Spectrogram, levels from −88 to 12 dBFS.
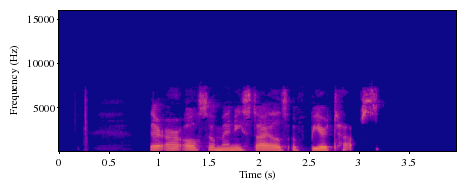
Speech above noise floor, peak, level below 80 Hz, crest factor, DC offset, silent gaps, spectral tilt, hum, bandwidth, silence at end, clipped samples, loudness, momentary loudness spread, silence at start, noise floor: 40 dB; -12 dBFS; -74 dBFS; 20 dB; under 0.1%; none; -4.5 dB/octave; none; 7.8 kHz; 0.8 s; under 0.1%; -31 LUFS; 9 LU; 0.9 s; -70 dBFS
